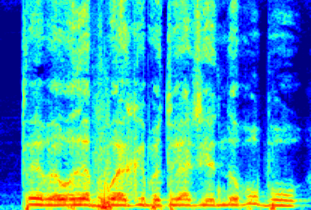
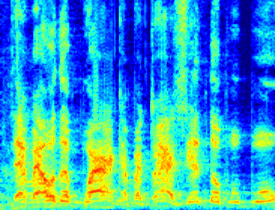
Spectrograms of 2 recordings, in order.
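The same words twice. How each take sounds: First: Higher, pushed-out strained voice; strained, barely able to speak. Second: Much higher, fast, strained panic; desperate blurt. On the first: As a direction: squeeze the words out as if you can't talk. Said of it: "sin poder hablar". (voz forzada, casi sin poder hablar) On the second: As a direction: spit it out on your way to the bathroom. (soltarlo desesperado, agudo y rápido) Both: Retold or imitated.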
